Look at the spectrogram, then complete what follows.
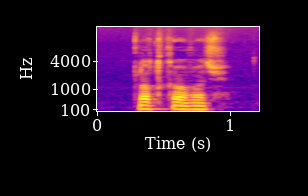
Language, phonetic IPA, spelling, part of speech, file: Polish, [plɔtˈkɔvat͡ɕ], plotkować, verb, LL-Q809 (pol)-plotkować.wav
